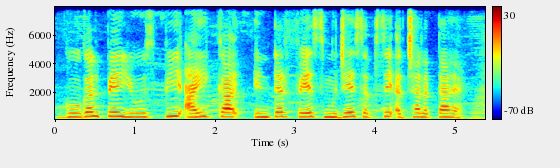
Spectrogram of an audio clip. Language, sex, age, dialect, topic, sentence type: Hindi, female, 18-24, Kanauji Braj Bhasha, banking, statement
